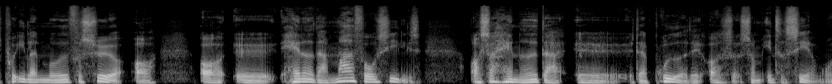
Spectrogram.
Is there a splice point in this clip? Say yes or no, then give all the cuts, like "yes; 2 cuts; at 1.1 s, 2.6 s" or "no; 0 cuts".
no; 0 cuts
